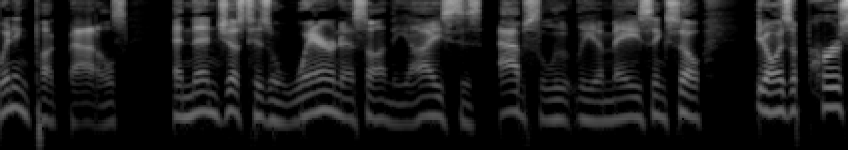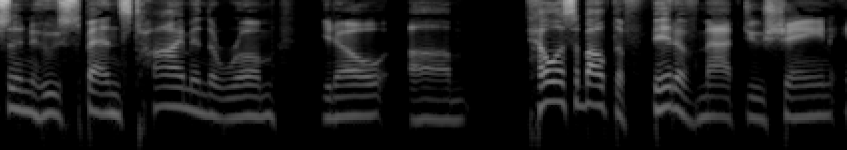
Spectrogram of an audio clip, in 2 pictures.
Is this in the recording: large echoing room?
no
